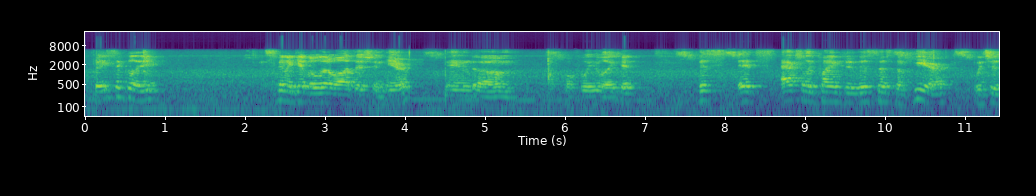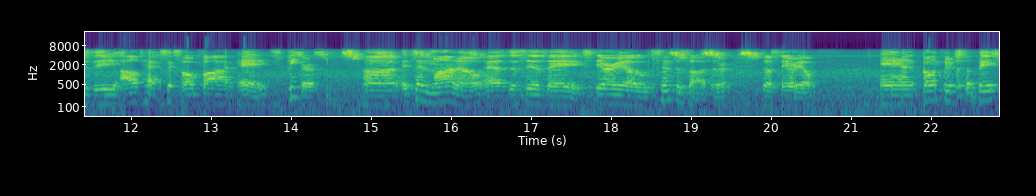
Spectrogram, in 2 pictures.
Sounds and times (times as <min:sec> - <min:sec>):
Speech: 0:00.1 - 0:01.0, 0:02.2 - 0:05.4, 0:06.0 - 0:07.0, 0:07.7 - 0:20.6, 0:21.4 - 0:22.8.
